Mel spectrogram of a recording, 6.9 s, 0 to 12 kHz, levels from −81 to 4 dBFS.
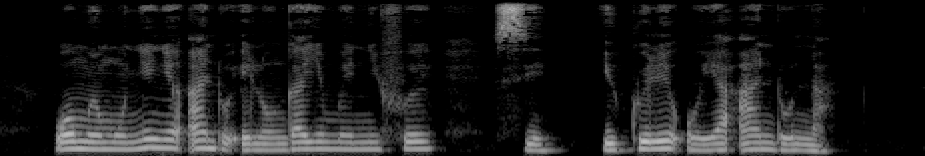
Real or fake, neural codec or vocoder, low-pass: real; none; 10.8 kHz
